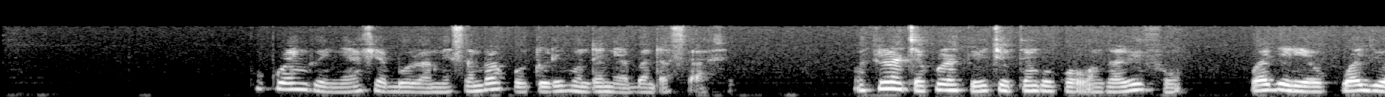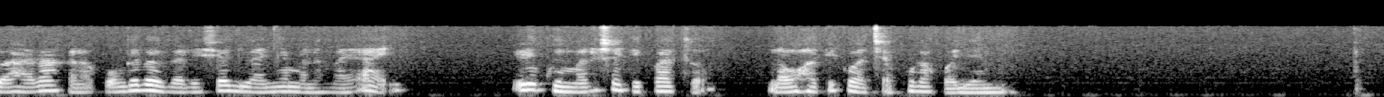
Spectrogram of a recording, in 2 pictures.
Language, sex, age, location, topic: Swahili, female, 18-24, Dar es Salaam, agriculture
